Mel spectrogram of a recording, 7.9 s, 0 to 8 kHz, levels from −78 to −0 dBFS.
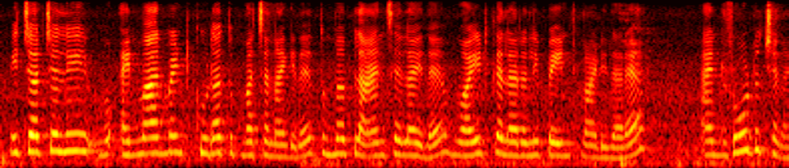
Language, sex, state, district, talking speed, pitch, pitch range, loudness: Kannada, female, Karnataka, Gulbarga, 145 wpm, 255 Hz, 230-280 Hz, -25 LUFS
